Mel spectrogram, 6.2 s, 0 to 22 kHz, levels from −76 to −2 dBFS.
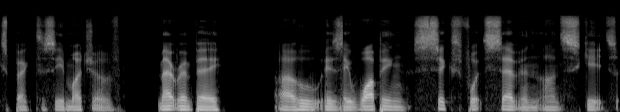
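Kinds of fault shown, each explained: Short concealed packet loss: Five little gaps between 2.52 and 4.32 s, mostly 20 ms each, with a 40 ms one at 4.02 s. The receiver papered over each by carrying the last sound forward, so you hear a quick smear or wobble rather than silence.
Short stall from a late packet: At 2.76 s a packet turned up late and the jitter buffer ran dry. The receiver stretched the current sound by 20 ms until it arrived. Nothing got lost, but that bit drags slightly.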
